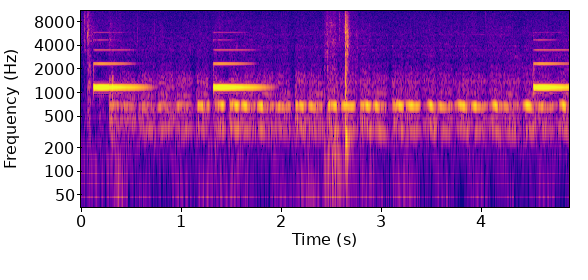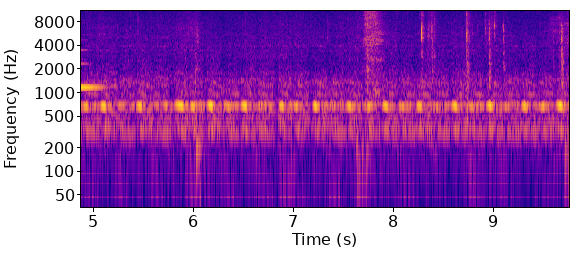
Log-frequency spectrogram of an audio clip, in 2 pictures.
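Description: An Infiniti G37s with a manual gearbox, sold as a run-and-drive car at an auction yard, has its fuel pump humming in a steady, even drone. Short electronic beeps cut in now and then, and a few brief knocks are heard.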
